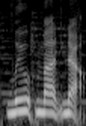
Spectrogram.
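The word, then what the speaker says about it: Lumineux: So there's a reason why they pronounce their name Lumino.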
